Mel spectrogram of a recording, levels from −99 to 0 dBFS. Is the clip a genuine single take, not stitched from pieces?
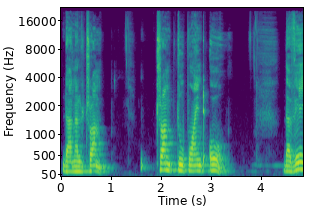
yes; 0 cuts

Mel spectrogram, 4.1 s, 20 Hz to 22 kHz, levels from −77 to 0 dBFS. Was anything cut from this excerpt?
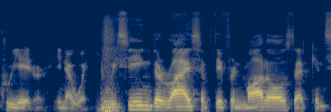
yes; 1 cut; at 1.2 s

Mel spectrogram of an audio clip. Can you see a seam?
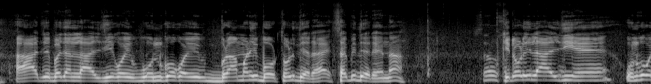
no; 0 cuts

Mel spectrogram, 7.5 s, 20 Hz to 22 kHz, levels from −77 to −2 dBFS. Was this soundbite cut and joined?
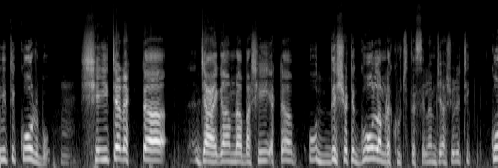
yes; 1 cut; at 4.5 s

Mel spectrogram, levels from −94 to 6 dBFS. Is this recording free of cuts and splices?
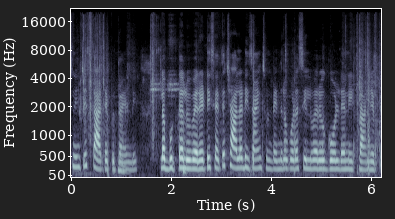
yes; 0 cuts

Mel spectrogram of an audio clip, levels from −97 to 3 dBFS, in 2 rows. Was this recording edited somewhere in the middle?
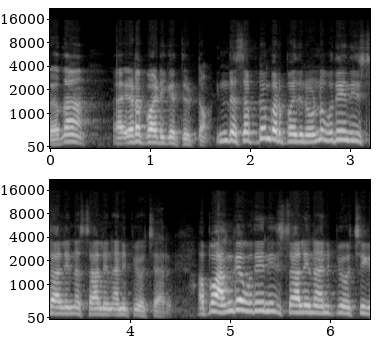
yes; 1 cut; at 1.6 s

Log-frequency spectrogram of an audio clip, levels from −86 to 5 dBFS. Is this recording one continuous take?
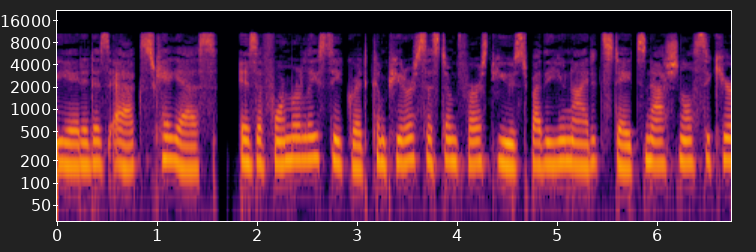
yes; 0 cuts

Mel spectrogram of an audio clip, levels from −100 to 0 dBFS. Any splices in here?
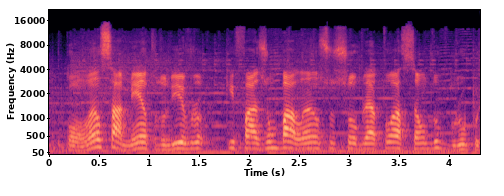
no; 0 cuts

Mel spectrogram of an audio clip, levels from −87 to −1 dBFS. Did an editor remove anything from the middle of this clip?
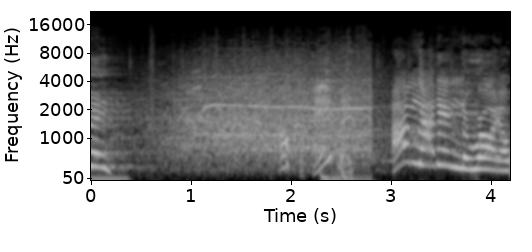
yes; 1 cut; at 2.8 s

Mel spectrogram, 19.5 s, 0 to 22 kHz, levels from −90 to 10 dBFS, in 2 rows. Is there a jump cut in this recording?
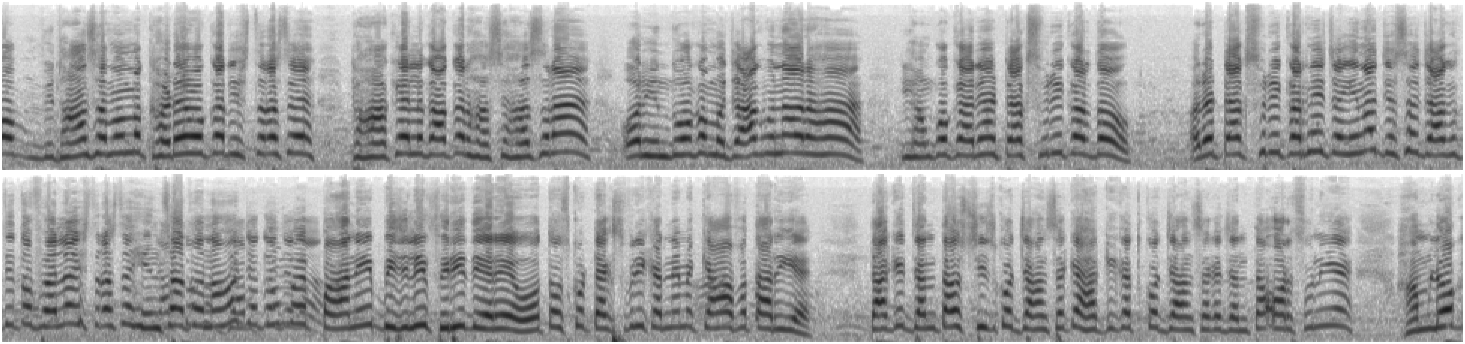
no; 0 cuts

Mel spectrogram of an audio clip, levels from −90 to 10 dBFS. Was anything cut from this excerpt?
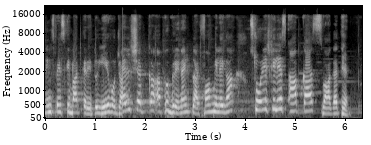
yes; 2 cuts; at 1.6 s, 4.8 s

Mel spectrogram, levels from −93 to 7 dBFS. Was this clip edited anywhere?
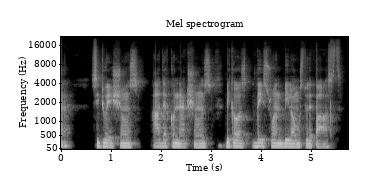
no; 0 cuts

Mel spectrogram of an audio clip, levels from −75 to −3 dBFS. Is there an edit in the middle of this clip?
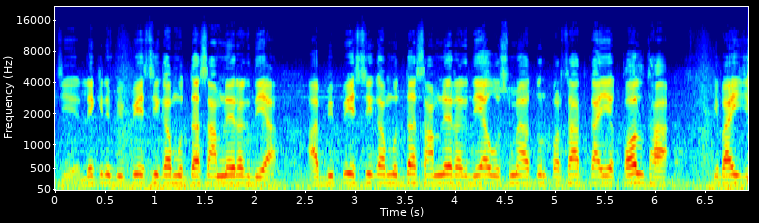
no; 0 cuts

